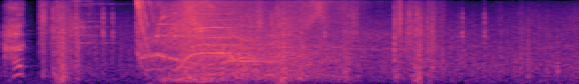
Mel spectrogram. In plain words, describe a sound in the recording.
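A strong gust of wind whooshes upward.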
